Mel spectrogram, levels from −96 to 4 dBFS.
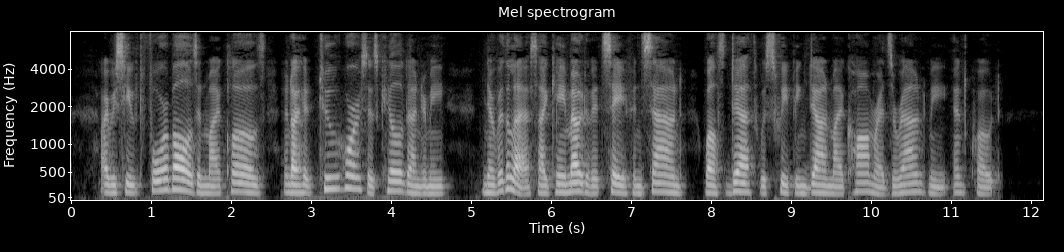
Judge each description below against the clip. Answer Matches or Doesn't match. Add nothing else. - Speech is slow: Doesn't match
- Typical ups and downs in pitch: Matches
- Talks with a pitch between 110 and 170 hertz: Matches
